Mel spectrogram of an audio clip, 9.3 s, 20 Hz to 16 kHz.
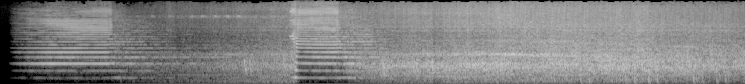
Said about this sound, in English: The Indian Railways is the largest rail network in Asia. Every day, 12,617 trains run along the length and breadth of the country, covering 7,172 stations.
